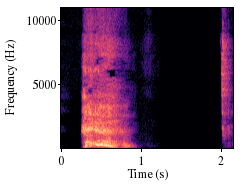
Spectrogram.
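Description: A man clearing his throat once, a single short burst of under a second.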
